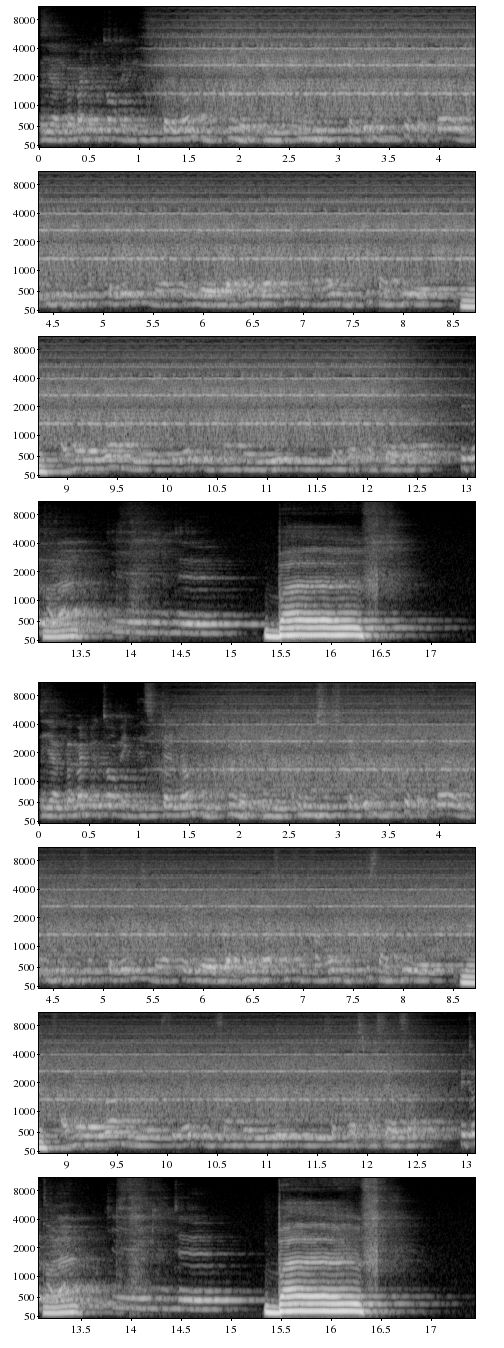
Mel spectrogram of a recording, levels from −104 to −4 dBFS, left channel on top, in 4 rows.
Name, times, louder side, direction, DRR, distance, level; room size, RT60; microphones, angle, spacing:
voice 1, 0.0-12.5 12.9-14.9, right 1 dB, 50° right, 2 dB, 7.5 m, -38 dB
sound 1, 1.1-12.9, left 4 dB, 55° left, 6.9 m, -39 dB
voice 2, 13.1-13.5 14.0-14.1 15.3-16.5, right 2 dB, 70° right, 11 dB, 1.0 m, -22 dB
26.0 x 24.5 x 8.4 m, 1.3 s
head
